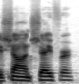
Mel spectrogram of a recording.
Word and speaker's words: Sean Schaefer: I've never asked Sean, am I saying your name right when I say Shawn Schaefer? Yes, sir. Okay.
